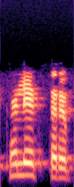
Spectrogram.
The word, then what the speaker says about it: коллекторы: Коллекторы, правильно говорить.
